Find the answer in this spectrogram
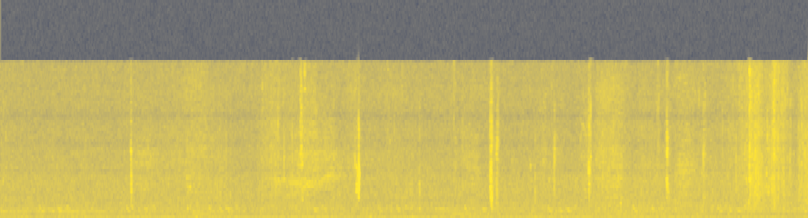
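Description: Steady outdoor background noise with a few faint, sharp clicks of a metal spoon against a metal cooking pot while eating stew and rice.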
